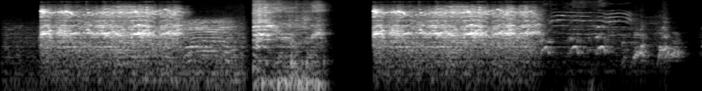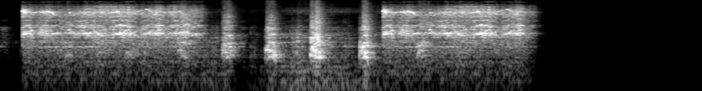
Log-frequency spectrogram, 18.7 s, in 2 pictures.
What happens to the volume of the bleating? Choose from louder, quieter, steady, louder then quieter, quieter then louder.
louder.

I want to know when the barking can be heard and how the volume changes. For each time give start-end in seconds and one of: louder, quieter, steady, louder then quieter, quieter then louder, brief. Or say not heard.
7.0-15.1 louder.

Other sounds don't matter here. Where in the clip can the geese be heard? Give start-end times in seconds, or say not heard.
0.5-2.5, 5.0-7.2, 9.6-12.1, 14.4-16.5.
